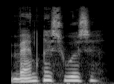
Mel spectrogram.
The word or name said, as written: vandresurse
